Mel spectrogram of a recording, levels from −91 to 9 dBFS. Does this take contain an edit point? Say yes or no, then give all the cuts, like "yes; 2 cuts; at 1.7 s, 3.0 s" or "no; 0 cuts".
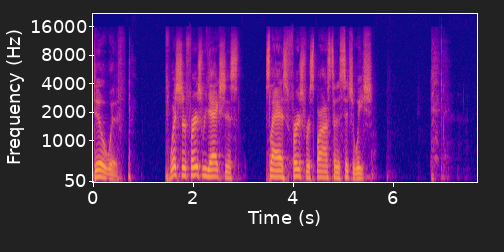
no; 0 cuts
